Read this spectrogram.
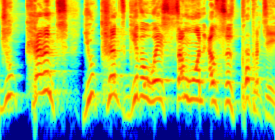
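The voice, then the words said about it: Angry shouting. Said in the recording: “why are you yelling? ... in this tone of voice.”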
